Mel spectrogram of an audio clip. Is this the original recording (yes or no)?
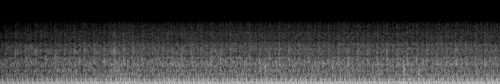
no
